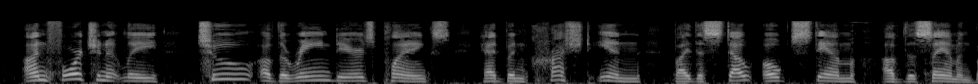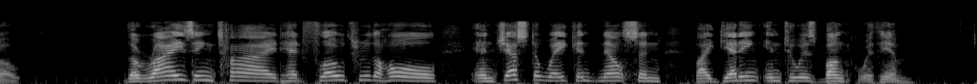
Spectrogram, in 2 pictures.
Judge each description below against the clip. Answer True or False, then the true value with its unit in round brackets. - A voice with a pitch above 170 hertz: False (160 Hz)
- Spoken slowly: True (115 wpm)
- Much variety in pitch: False (4.7 semitones)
